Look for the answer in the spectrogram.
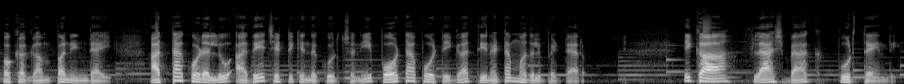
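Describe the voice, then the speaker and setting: A man narrating a scripted animated story as its storyteller, with music under his voice. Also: fairly low pitch, normal speed.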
